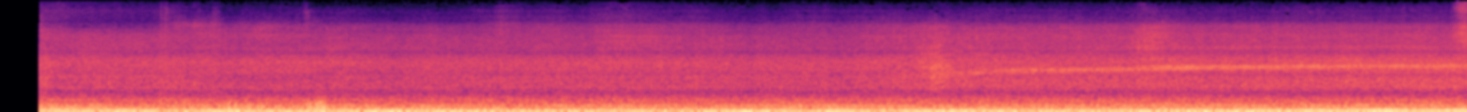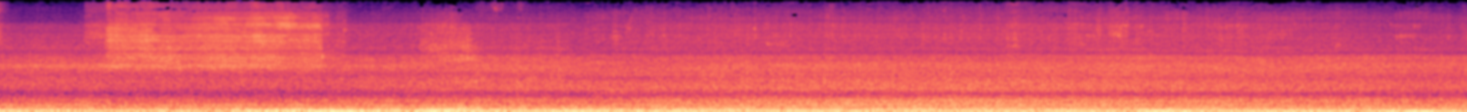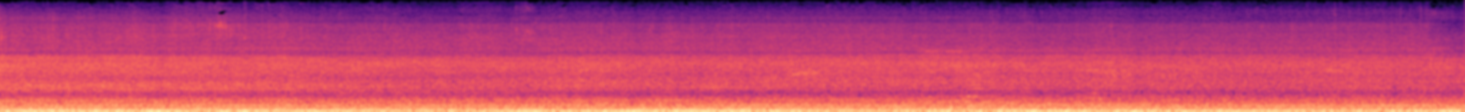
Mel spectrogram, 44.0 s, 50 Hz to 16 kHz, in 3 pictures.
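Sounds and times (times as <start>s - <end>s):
locomotive engine rumbling: 0.4s - 43.9s
air hissing: 15.5s - 19.7s.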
